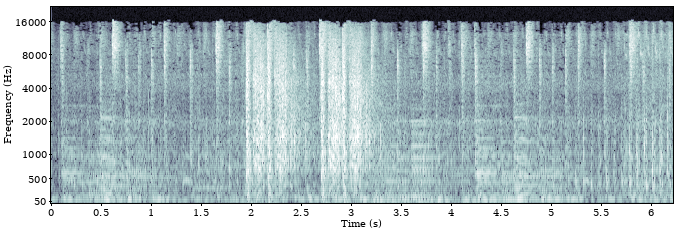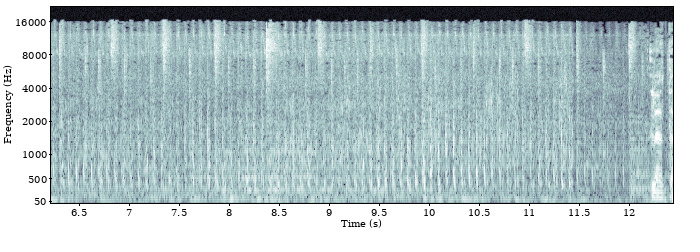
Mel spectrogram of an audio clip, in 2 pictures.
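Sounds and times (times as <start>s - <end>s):
helicopter rotor chopping overhead: 0.0s - 12.4s
sniper gunfire: 1.9s - 3.4s
speech: 12.2s - 12.4s.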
